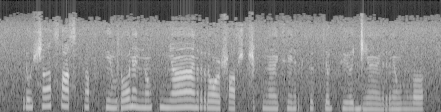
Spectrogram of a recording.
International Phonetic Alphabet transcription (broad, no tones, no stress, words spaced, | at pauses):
ɾoɕĩsˤ ɾasˤkĩfkʲɛ̃v ɾɔ ɾɛ̃nɔ̃k ɲãː rɔʂə˞sˤ ʈ͡ʂɪkŋɛ̃ːxʲə̃r kɛkɾə kʲəː d͡ʑɛ̃ːrə̃vŋʌ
